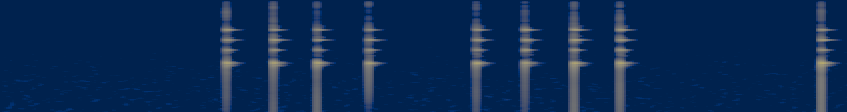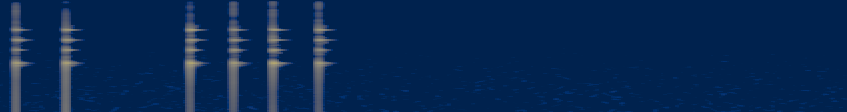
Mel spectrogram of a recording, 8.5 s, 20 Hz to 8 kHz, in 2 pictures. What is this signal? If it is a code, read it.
Tap code, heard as taps on glass, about 4 knocks a second. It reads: TO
